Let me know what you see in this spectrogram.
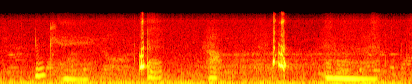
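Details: Big hiccups: sharp, brief catching sounds in the throat every couple of seconds among soft voice sounds.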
